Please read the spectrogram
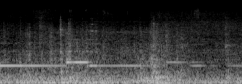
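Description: Train's sliding doors opening with a sudden burst of sound, followed by a two-note electronic chime alternating high and low, about one change a second, over a low rumble.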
